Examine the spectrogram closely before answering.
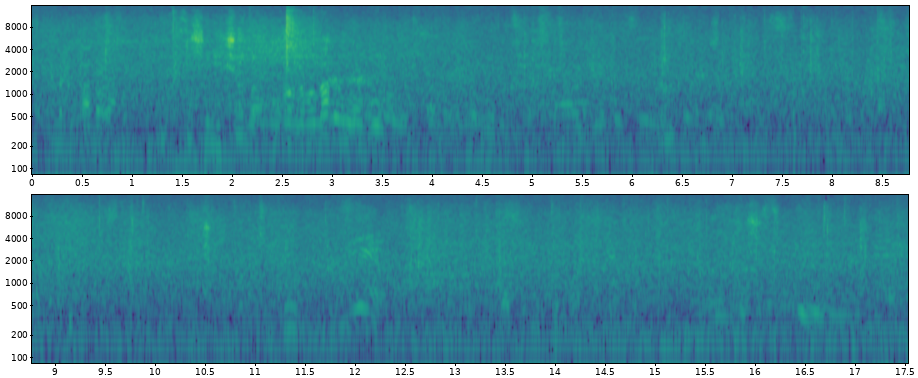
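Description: River water laps gently nearby.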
